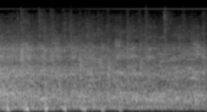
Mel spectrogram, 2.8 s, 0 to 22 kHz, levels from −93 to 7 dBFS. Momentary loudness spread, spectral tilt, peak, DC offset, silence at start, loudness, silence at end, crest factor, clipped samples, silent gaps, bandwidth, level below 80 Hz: 5 LU; -5 dB/octave; -10 dBFS; under 0.1%; 0 s; -28 LUFS; 0 s; 16 dB; under 0.1%; none; 16.5 kHz; -62 dBFS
